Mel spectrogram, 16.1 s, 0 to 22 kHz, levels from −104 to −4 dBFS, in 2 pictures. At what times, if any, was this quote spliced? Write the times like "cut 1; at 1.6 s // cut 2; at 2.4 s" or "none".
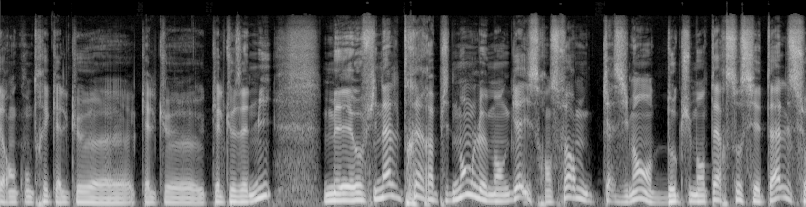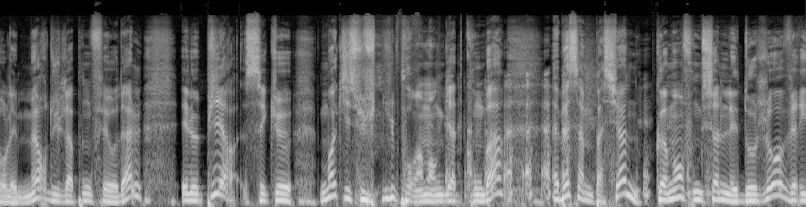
none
